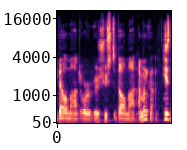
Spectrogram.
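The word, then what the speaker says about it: Juste: it did you did you expect to see justy Belmont or ju Belmont I'm gon his name is ju I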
